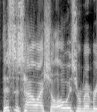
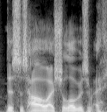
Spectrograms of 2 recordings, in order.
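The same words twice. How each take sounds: First: It is read in the speaker's ordinary voice. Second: It is said in a put-on villain voice.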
